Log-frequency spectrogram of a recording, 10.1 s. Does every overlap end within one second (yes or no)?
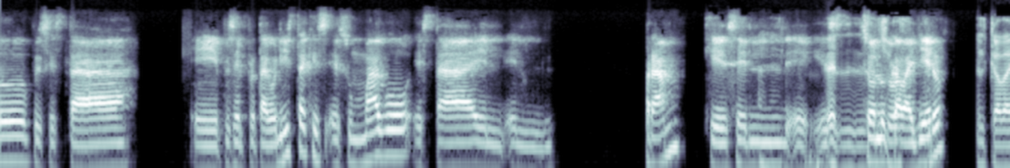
no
